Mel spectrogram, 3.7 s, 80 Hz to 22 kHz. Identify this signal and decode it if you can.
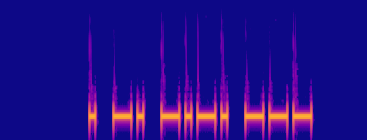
Morse code, heard as a keyed tone, about 20 wpm, 700 Hz. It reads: ENCO
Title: Build A Word - 4 Letters At A Time - 11-Letter Words - 20wpm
